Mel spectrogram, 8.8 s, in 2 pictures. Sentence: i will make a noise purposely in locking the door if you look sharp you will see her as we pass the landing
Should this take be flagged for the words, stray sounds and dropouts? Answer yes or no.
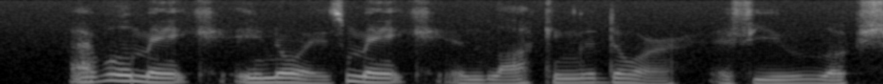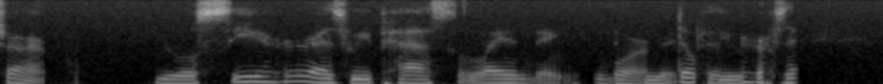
yes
